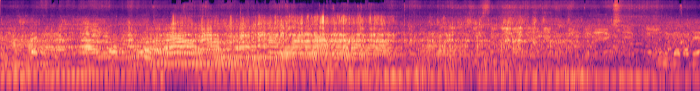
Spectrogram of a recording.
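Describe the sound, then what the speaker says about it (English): Propeller aircraft in formation aerobatics at an air show, with a loud, steady engine drone and throttle changes that hold throughout, a commentator talking over it. "The aircraft on the inside has got to be playing with the throttle, maintaining that position"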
